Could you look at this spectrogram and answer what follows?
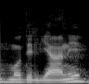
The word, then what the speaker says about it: Modigliani: Es handelt sich um den liegenden Akt auf der linken Seite von Amadeo Modigliani, wie man ihn ausspricht, was wir vorher noch klären haben müssen. Aber das ist anscheinend die richtige Aussprache.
